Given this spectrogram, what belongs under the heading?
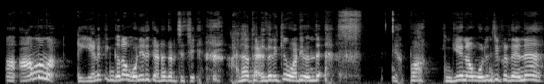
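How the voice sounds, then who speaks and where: A man's voice: sits high, fast, highs cut off. A man acting a playful, teasing young man in a comic romance drama, stammering and joking in a Tamil accent. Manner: teasing, stammering, mock-crying.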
